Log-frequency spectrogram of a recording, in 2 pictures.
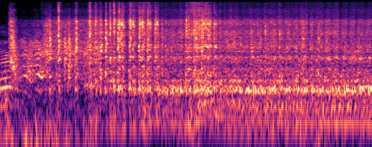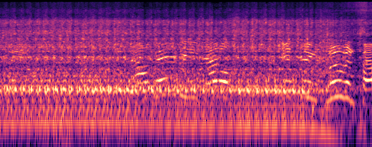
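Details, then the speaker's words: Carbureted engine at Hot Rod Power Tour, roadside breakdown: starter cranks steadily and evenly but never catches; fired when gas poured in carburetor, so ignition OK, fuel line check showed pump not pumping. "So I poured a little gas down your carburetor just to determine that it wasn't an ignition issue. So once we poured gas in, it fired off."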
